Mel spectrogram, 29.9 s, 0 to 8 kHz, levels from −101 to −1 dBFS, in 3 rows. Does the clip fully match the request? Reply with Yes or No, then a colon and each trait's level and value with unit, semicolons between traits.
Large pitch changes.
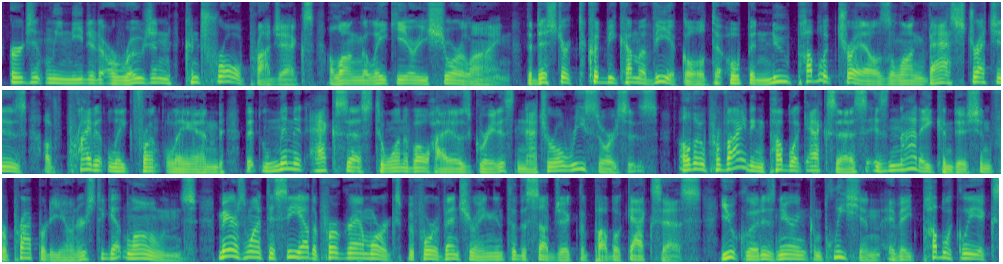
Yes: wide, 6.7 semitones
